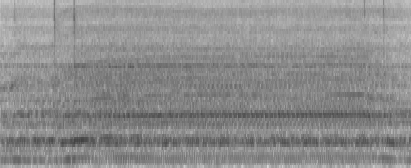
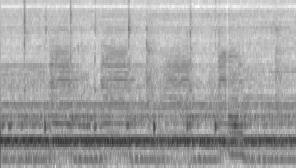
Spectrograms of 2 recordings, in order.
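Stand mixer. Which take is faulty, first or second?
second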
